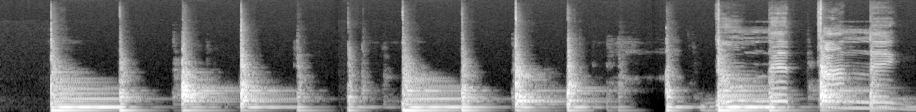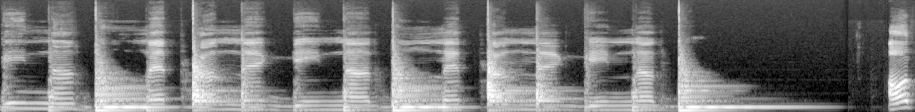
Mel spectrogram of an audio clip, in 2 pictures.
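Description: A frame drum plays a steady, repeating pattern of low booming strokes and lighter taps, close and clear, with quick doubled hits between beats.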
